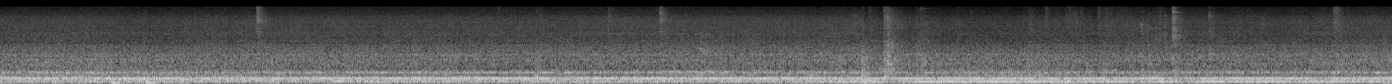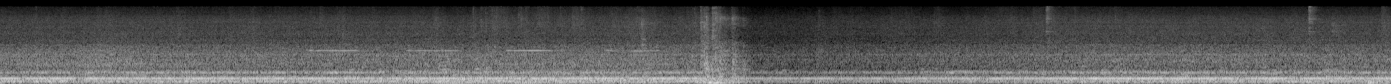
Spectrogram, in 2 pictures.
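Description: Riding inside an electric tram: a steady hum from the drive over rolling noise. A few short high beeps sound a little past halfway, then a sharp knock about three-quarters through, after which it is quieter for a few seconds.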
